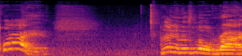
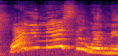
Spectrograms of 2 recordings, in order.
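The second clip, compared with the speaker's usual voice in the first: higher, fast, indignant; mad; 13 semitones higher, 3 dB louder, much faster than usual. Retold or imitated. Retelling snapping at Kwame for waking her. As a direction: fire it back fast and high. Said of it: "I was so mad".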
